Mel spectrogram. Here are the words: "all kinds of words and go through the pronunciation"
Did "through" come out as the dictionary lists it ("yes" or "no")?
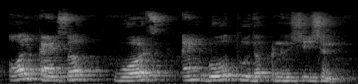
no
